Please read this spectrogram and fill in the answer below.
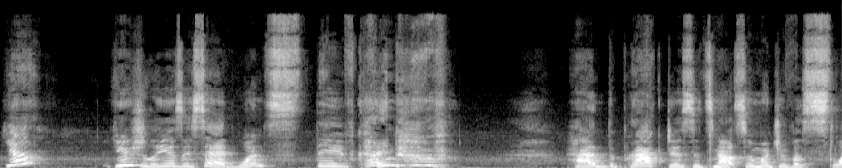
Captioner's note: chuckles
